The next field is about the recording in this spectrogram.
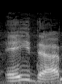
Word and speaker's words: Ada: Queridos, primeiro, pronúncia correta, Ada, Eida. imagino que Eida, né? Eu falo Ada porque sim. É, você fala Ada porque é portuguesou, mas o certo é Ida.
